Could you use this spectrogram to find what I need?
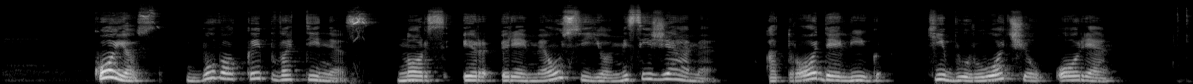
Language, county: Lithuanian, Utena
